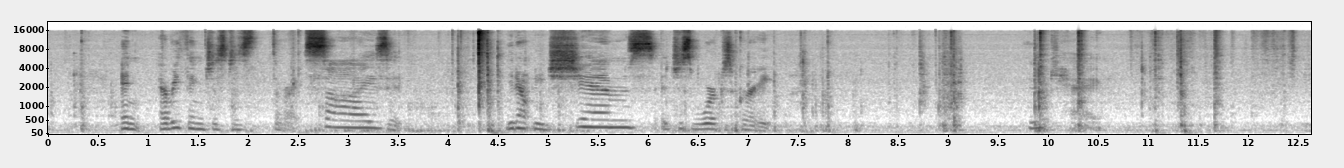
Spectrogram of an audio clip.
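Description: Card and paper rustle as they are handled.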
